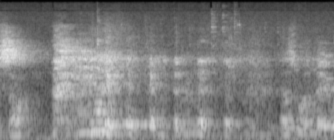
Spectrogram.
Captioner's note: man laughing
